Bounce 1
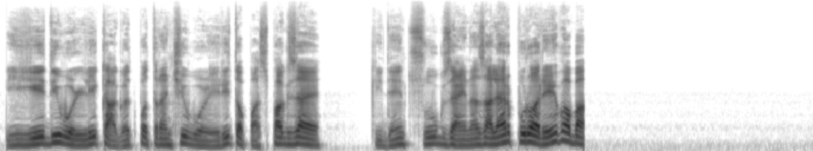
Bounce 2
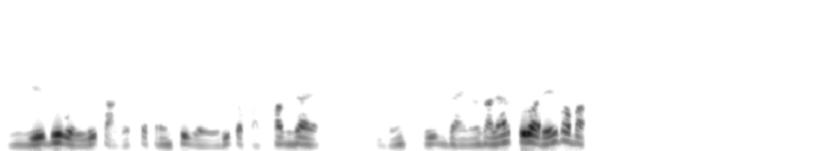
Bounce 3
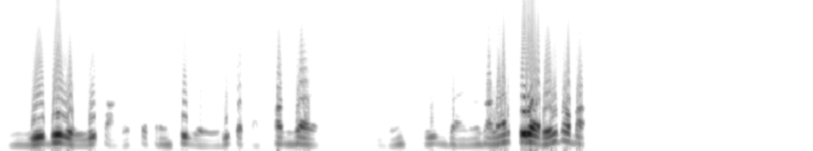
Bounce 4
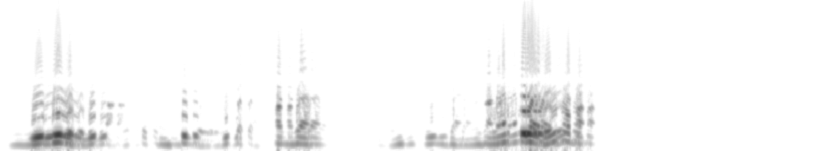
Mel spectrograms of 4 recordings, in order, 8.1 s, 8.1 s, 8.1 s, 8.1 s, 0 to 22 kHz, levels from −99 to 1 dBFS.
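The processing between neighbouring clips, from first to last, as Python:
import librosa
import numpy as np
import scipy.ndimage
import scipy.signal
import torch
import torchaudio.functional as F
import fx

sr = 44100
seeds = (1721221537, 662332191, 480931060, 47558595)

y1 = scipy.signal.sosfilt(scipy.signal.butter(6, 2700.0, 'lowpass', fs=sr, output='sos'), x)
y1 = fx.notch(y1, sr, hz=590.0, q=12.0)
y1 = fx.spectral_expand(y1, sr, expansion=4.0)
y1 = y1 * librosa.db_to_amplitude(4.0)
y2 = fx.leveller(y1, sr, passes=1)
y2 = y2 * librosa.db_to_amplitude(-2.5)
y3 = fx.vibrato(y2, sr, rate_hz=3.3, depth_cents=29.0)
y3 = fx.fixed_phaser(y3, sr, hz=1200.0, stages=4)
y3 = y3 + 10.0 ** (-13.0 / 20.0) * np.pad(y3, (int(110 * sr / 1000.0), 0))[:len(y3)]
y3 = y3 * librosa.db_to_amplitude(-5.0)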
